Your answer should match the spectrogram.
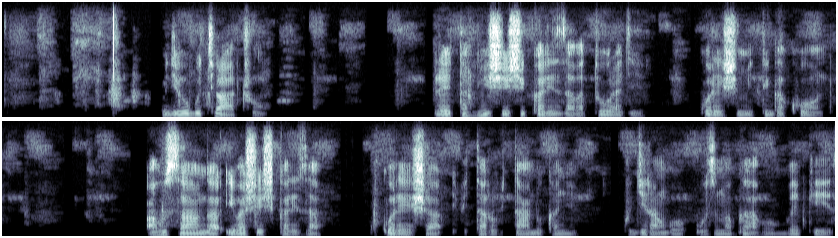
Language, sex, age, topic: Kinyarwanda, male, 18-24, health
